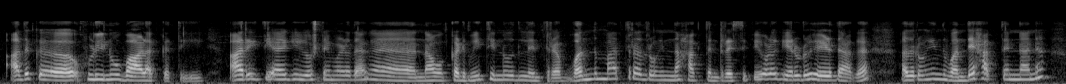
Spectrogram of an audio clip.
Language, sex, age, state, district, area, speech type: Kannada, female, 45-60, Karnataka, Chikkaballapur, rural, spontaneous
